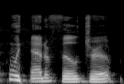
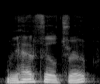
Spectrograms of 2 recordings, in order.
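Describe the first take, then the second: First: Said through a real laugh; chuckling while repeating it. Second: Said in the usual way. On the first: Real, not acted. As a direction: laugh out the line at the absurdity.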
